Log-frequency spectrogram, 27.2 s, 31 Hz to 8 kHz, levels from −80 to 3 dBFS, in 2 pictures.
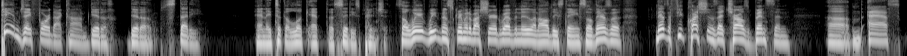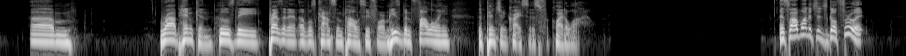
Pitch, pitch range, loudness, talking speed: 125 Hz, 115-150 Hz, -19 LUFS, 150 wpm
